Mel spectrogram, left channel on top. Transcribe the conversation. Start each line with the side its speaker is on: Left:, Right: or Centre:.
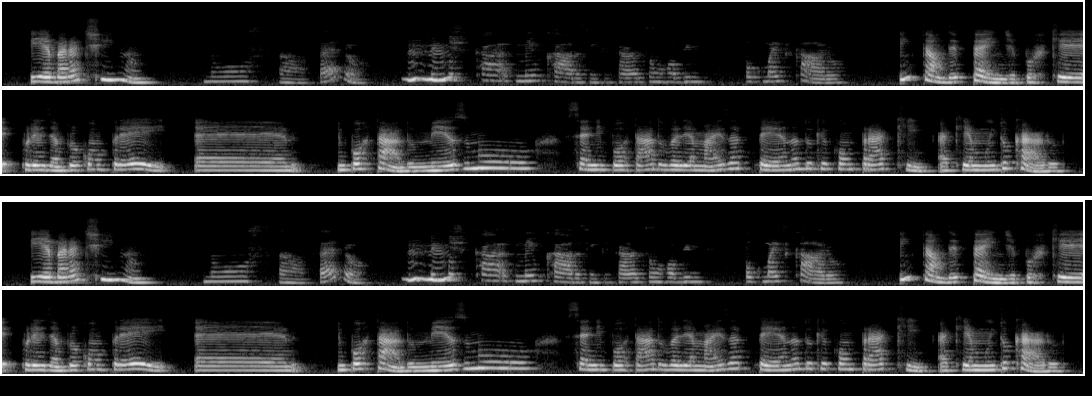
Centre: E
Right: Gente,
Centre: é baratinho.
Right: nossa, sério?
Centre: Uhum.
Right: Achei que fosse ca- meio caro, assim, tem cara de ser um hobby um pouco mais caro.
Centre: Então, depende, porque, por exemplo, eu comprei eh, importado. Mesmo sendo importado, valia mais a pena do que comprar aqui. Aqui é muito caro,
